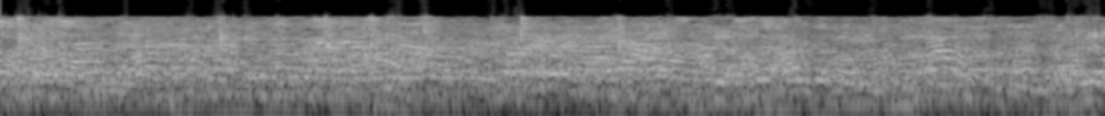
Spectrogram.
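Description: A crowd of men and women talks loudly all at once, close by.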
